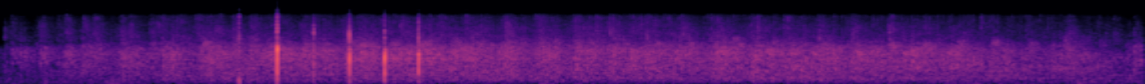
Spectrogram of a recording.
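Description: A conference audience applauds to welcome a speaker, steady and moderately loud clapping from a crowd in a hall, with a few sharp nearby claps standing out early on.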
